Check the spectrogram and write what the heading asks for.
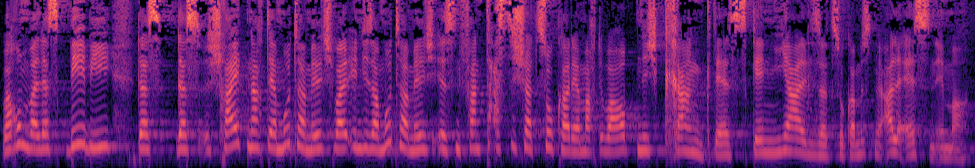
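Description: The preacher moves a little fast with hardly any pauses, his middle-range voice echoing with long reverb in a large church hall. Emphatic throughout, he addresses listeners one by one and repeats words to push his message.

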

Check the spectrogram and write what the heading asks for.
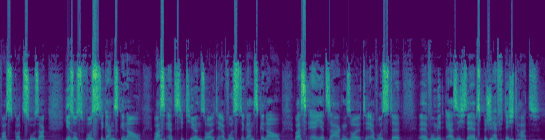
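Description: A man preaching a Sunday sermon in a lively, animated way, with frequent fillers and hesitations. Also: sits high. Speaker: pastor.

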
